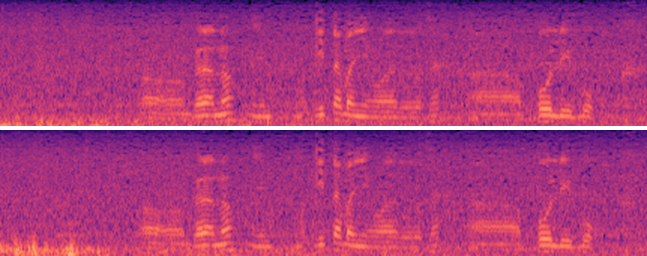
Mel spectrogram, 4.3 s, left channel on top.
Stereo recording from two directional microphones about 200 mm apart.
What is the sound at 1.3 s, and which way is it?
Speech, centre (ahead or behind).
